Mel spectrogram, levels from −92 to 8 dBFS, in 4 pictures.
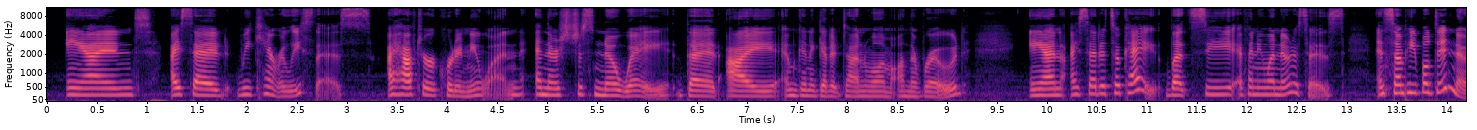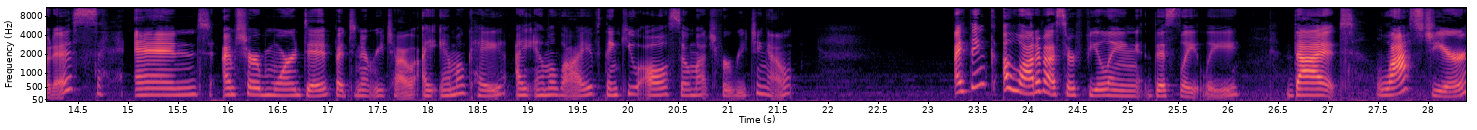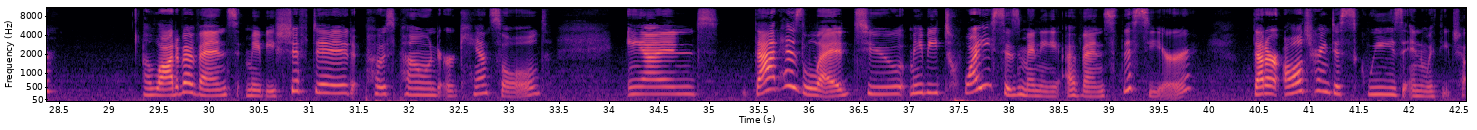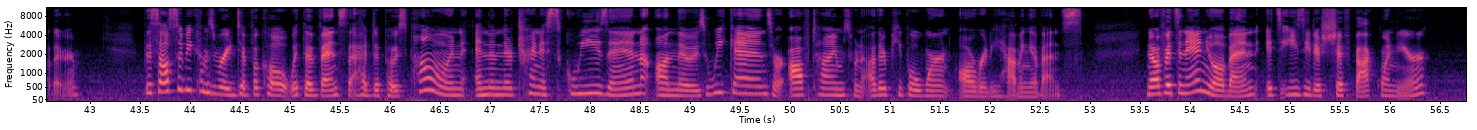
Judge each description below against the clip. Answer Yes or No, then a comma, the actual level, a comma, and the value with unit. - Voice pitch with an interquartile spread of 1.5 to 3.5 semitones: No, average, 3.9 semitones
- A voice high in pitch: Yes, high, 230 Hz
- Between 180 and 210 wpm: No, average, 170 wpm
